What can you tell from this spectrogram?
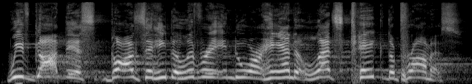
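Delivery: confident rallying cry, loud and high; fired up, ready to charge in; eager shout. Acted. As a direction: bold battle call. Two spies eager to take land.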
